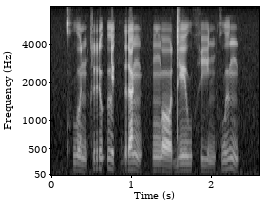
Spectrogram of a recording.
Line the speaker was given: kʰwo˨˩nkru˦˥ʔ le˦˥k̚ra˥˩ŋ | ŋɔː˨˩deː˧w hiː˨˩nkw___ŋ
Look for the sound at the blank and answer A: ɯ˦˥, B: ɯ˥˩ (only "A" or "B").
B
